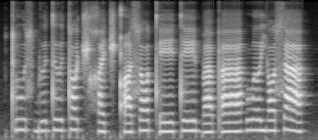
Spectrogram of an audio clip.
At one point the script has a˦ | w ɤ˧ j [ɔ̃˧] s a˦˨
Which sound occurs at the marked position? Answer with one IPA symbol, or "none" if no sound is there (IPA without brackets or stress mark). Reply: ɔ˧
